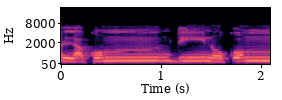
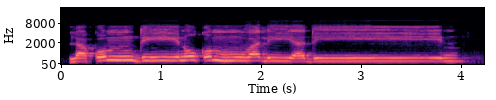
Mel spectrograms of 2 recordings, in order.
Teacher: لکم اور دینکم پر میم ظاہر کریں گے، لیکن لمبا غنہ نہیں ہوگا. اگر لکم دینکم ایسے پڑھیں گے تو یہ غلط ہوگا، ان دونوں میم پر غنہ نہیں ہے.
